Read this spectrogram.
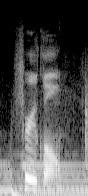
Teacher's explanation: Frugal with an emphasis on the first syllable.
